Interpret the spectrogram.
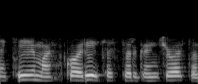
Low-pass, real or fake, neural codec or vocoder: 3.6 kHz; fake; codec, 16 kHz, 4 kbps, FunCodec, trained on Chinese and English, 50 frames a second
